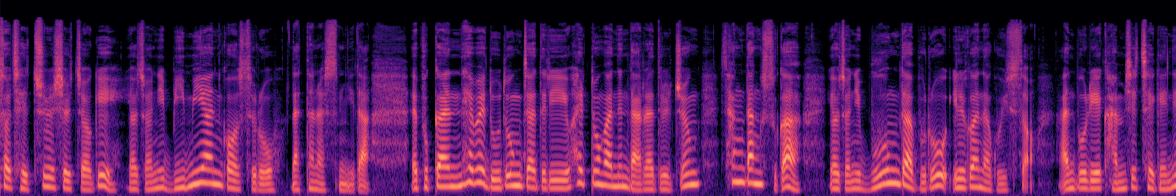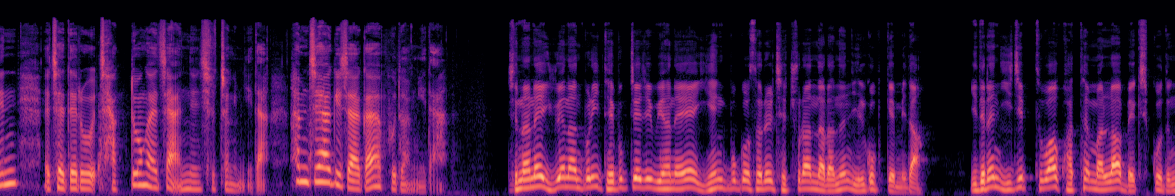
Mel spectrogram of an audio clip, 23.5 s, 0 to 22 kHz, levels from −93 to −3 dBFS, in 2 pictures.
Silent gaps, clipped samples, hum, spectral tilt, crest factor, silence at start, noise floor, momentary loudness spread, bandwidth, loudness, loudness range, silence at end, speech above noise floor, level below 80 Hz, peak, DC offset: none; under 0.1%; none; -5 dB/octave; 18 dB; 0 s; -72 dBFS; 9 LU; 14.5 kHz; -27 LUFS; 2 LU; 0 s; 45 dB; -70 dBFS; -8 dBFS; under 0.1%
